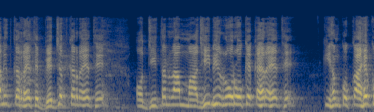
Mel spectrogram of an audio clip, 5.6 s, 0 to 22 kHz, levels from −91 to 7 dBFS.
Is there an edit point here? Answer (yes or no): no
